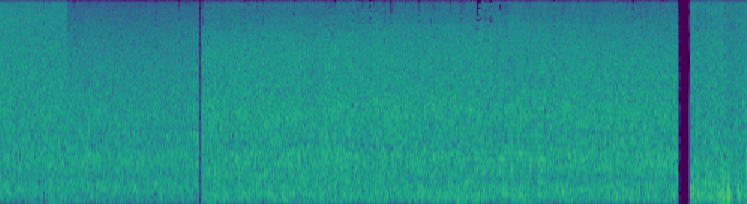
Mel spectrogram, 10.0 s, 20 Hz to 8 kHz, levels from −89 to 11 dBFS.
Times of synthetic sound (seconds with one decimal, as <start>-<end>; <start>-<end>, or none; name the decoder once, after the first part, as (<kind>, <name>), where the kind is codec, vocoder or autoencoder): 6.7-7.3 (vocoder, HiFi-GAN)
